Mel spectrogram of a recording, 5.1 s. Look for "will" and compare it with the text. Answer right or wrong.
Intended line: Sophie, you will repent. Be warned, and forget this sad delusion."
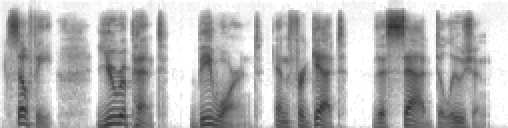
wrong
